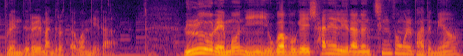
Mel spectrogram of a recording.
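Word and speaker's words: lululemon: 힘든 캐나다 브랜드 입니다 브랜드 이름의 엘자가 3번 연속으로 나와 사실 발음하기도 쉽지 않죠 이 회사의 창업자 테니스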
